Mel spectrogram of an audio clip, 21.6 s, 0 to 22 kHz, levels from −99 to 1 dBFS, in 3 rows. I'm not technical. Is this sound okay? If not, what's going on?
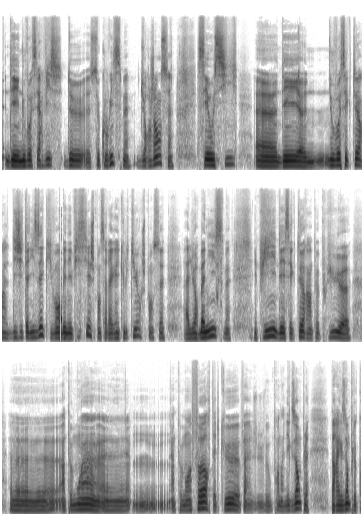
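No, not entirely. This speech clip has three short glitches from damaged data in a compressed stream: at 5.92 s, between "aussi euh des" and "euh nouveaux"; from 8.32 to 8.38 s, right after "digitalisés qui vont"; and from 11.56 to 11.60 s. In each spot a bit of the compressed file got scrambled, so the player lost its place and had to hunt for the next good chunk. You hear a quick chirp or blip.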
